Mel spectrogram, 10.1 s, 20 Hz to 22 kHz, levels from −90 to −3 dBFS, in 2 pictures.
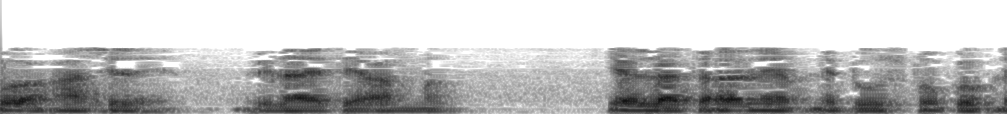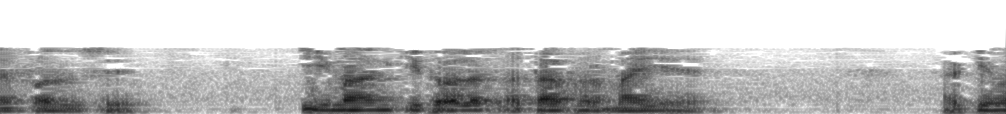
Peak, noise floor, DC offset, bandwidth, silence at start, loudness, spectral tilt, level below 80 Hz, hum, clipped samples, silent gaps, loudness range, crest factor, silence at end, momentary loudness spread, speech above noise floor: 0 dBFS; -52 dBFS; under 0.1%; 4 kHz; 0 s; -19 LUFS; -11.5 dB/octave; -50 dBFS; none; under 0.1%; none; 3 LU; 20 dB; 0 s; 13 LU; 34 dB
